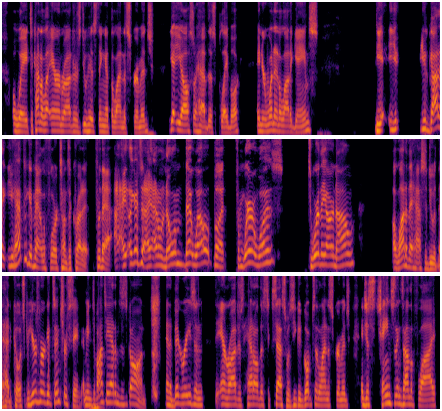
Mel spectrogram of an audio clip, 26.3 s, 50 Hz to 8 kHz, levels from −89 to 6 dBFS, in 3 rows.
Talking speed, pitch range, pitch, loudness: 265 wpm, 135-185 Hz, 150 Hz, -22 LUFS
